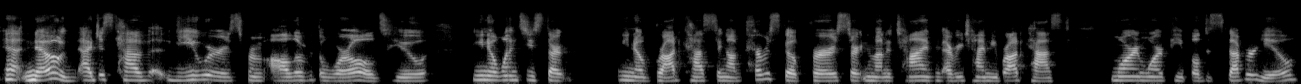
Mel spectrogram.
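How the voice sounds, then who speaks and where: A woman's voice: lowish voice, steady tone, moderate pace, sharp tone, no room sound. A woman, an actress and former reporter, talking openly as a podcast guest, with lots of "um" and "you know.". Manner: chatty and open, with frequent fillers. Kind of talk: casual interview conversation.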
